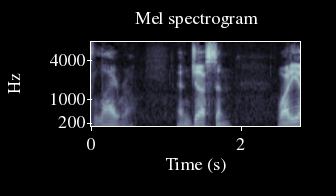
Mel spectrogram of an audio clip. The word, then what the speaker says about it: Lyra Valkyria: like okay uh Drew why do you always pronounce Lyra valkyria as lra when it's Lyra and Justin why do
